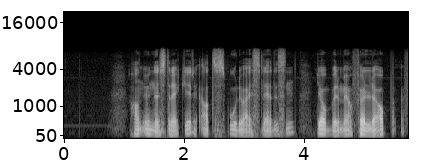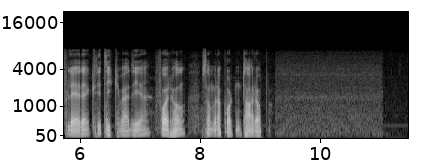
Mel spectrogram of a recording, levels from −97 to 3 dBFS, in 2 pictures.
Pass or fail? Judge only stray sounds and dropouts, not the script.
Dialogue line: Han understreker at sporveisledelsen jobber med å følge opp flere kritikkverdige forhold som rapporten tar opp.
pass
